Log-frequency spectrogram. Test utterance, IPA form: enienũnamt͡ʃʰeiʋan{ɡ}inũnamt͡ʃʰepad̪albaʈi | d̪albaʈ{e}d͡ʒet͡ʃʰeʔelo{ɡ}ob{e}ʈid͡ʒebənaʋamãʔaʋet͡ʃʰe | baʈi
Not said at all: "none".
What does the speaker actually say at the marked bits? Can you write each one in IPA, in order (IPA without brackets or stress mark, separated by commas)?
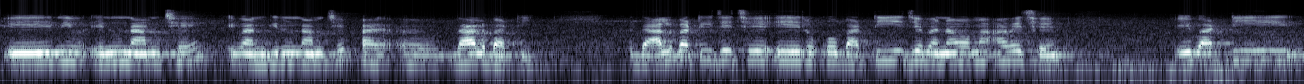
ɡ, i, k, a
